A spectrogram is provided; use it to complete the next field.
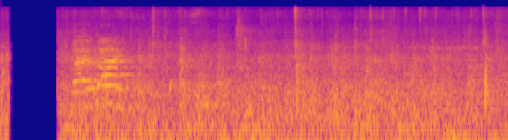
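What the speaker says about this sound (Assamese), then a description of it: "বাহিৰত বহুত বৰষুণ দি আছে" Steady heavy rain hisses throughout, with a brief silent gap at the very start and a few faint chirps early on.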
